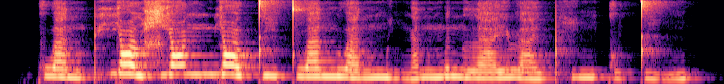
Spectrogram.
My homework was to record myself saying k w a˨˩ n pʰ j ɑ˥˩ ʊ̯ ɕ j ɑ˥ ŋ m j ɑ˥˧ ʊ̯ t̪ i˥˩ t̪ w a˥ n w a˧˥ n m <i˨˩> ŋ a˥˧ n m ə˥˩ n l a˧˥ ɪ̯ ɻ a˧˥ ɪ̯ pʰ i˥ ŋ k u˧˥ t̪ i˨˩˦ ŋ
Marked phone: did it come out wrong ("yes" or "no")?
no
